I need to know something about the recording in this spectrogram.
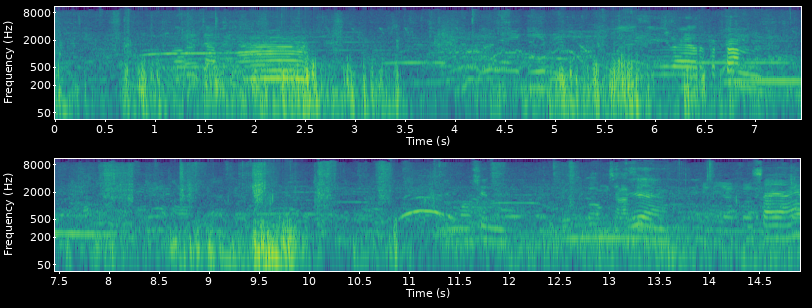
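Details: Big market cow that once reached one ton and had foot-and-mouth disease gives several low moos, some rising and falling, over fifteen seconds. People talk loudly nearby, with knocks and background bustle.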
